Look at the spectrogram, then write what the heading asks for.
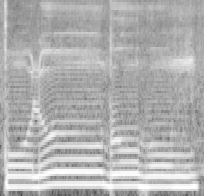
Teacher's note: Huruf lu kita panjangkan dua harakat karena wau sukun di depannya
